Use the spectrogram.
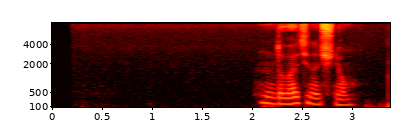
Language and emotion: Russian, neutral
